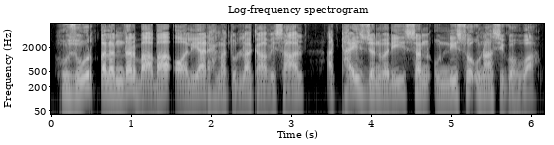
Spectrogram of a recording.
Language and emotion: Urdu, neutral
